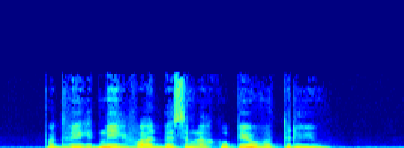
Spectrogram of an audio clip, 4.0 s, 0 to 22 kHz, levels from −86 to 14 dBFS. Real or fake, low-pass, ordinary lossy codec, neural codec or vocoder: fake; 19.8 kHz; MP3, 48 kbps; codec, 44.1 kHz, 2.6 kbps, DAC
